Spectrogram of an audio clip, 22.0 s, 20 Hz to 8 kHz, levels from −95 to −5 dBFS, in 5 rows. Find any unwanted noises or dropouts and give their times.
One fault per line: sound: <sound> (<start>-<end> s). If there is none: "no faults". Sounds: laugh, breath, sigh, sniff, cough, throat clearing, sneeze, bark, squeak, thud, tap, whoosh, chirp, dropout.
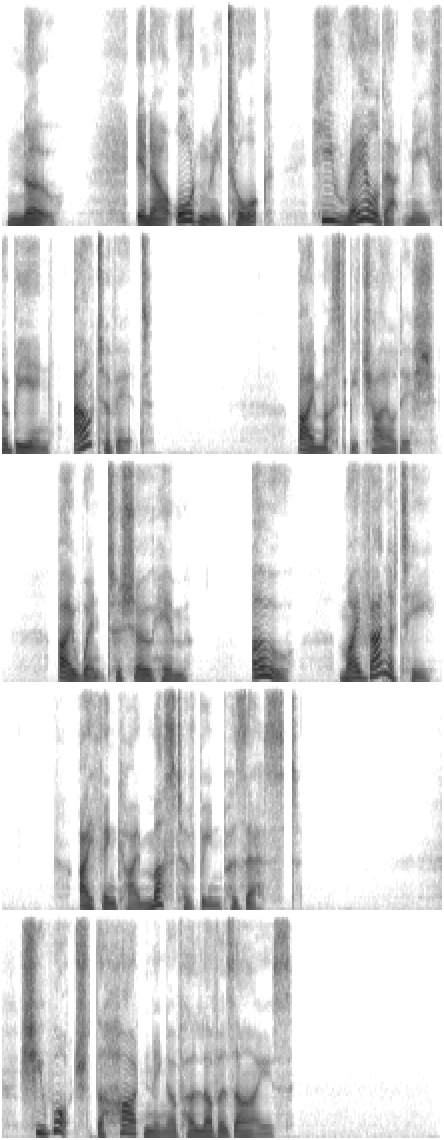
no faults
